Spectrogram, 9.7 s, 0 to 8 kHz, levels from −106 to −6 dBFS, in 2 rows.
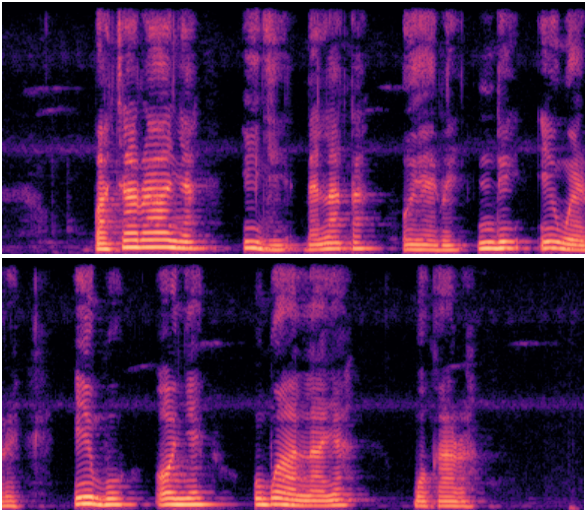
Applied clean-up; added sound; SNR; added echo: none; none; none; none.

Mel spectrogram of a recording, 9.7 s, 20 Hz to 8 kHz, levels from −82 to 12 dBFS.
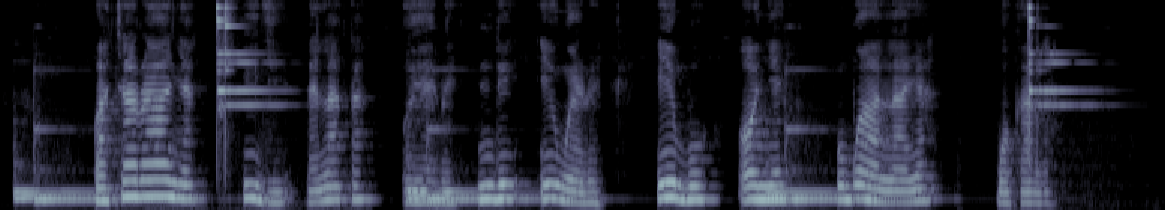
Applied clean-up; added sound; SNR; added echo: neural mask model RNNoise.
